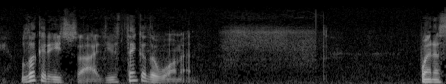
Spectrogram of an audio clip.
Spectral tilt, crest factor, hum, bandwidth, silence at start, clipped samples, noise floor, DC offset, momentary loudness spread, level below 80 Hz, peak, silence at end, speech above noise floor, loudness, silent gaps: -4 dB/octave; 24 dB; none; 18 kHz; 0 s; under 0.1%; -51 dBFS; under 0.1%; 22 LU; -60 dBFS; -8 dBFS; 0 s; 21 dB; -31 LUFS; none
